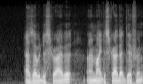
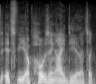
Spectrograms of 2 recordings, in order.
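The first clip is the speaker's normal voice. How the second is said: ordinary talk, nothing marked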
